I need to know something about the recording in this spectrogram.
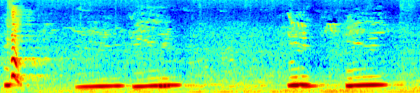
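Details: Siamangs Harry and Mila at Zoo de La Fleche on a hot August morning: brief sharp bark, then several low, steady hooting notes held about half a second each, separated by short pauses.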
